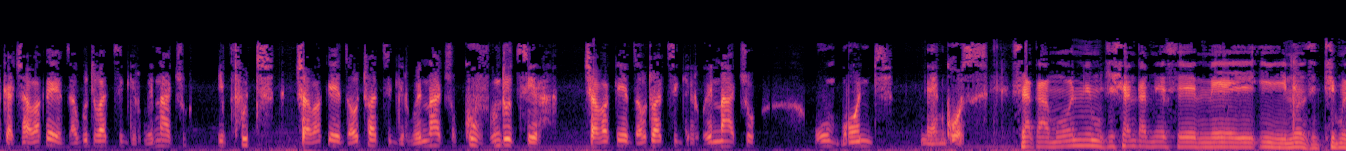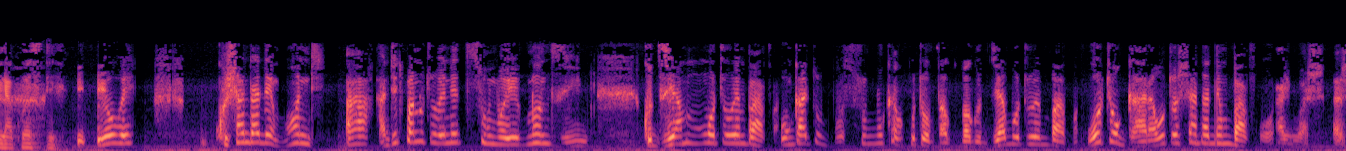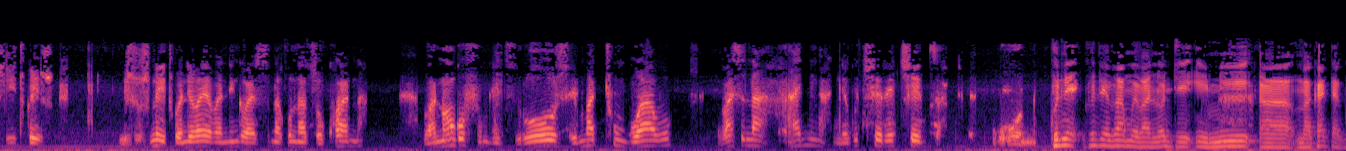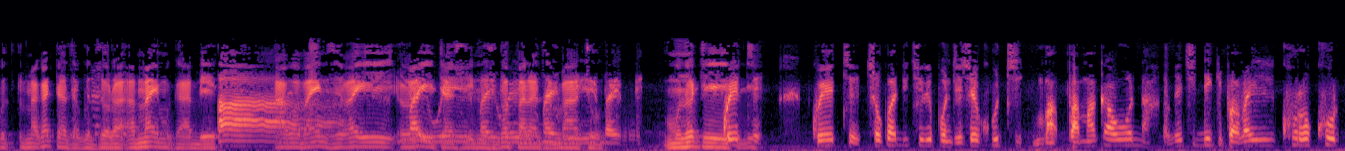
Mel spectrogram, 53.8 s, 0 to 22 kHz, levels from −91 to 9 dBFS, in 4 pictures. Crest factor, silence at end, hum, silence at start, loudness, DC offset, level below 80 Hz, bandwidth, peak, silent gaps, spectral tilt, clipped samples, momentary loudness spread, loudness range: 22 dB; 0.05 s; none; 0.05 s; -22 LUFS; under 0.1%; -52 dBFS; 7.6 kHz; 0 dBFS; none; -3 dB/octave; under 0.1%; 13 LU; 3 LU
